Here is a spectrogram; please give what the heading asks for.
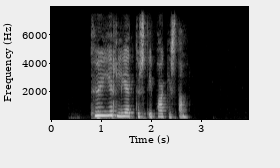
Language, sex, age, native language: Icelandic, female, 30-39, Icelandic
